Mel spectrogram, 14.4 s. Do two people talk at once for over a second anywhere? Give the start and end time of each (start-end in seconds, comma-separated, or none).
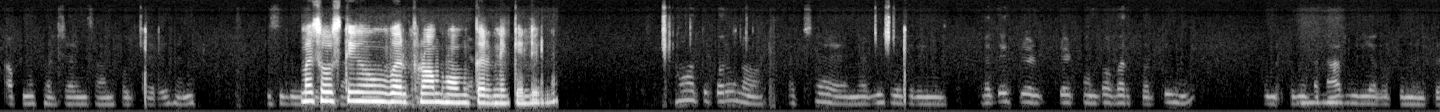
3.0-5.3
